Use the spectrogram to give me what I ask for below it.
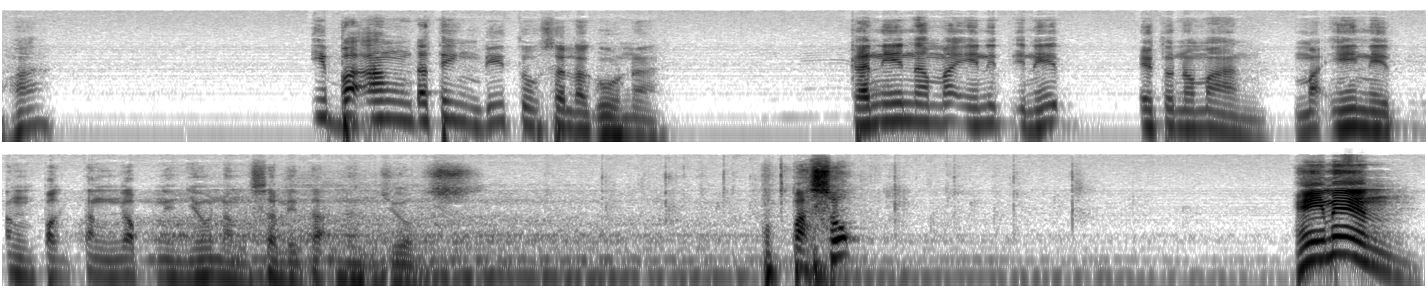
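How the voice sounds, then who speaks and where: A man with a Filipino accent preaching a sermon, swinging from hushed asides to loud exclamations and mixing English phrases into his talk. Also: on the high side.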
